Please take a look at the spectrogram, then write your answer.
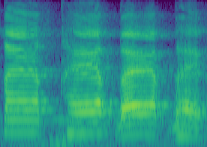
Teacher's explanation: जब आप कै की लाइन बोलोगे कै खे गै, तो आपके जीभ का पिछला हिस्सा, हलक वाला हिस्सा आपके कागले को टच करता है, कंठ को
